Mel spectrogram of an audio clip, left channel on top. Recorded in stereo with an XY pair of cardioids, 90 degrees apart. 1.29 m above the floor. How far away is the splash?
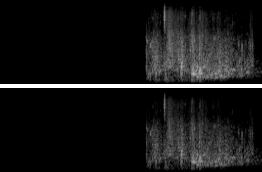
About 0.7 m.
